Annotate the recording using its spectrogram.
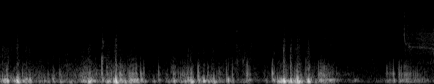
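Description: Handling noise on a handheld audience microphone: a run of irregular low thumps and knocks as the mic is picked up and moved, stopping about three and a half seconds in.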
